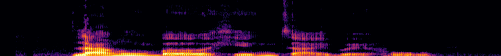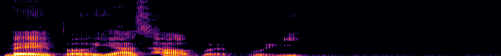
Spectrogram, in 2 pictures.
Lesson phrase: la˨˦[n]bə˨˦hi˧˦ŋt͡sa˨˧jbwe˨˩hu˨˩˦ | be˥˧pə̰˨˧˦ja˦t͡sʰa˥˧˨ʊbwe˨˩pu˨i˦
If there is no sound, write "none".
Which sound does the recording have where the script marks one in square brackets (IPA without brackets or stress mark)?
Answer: ŋ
